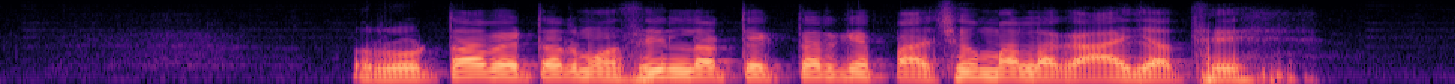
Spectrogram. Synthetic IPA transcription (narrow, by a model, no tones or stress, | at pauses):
ɾoːʈabeːʈəɾmɐsiːnləʈeːk̚ʈəɾkepaːt͡ʃʰomãlɐɡaːed͡ʒaːt̪ʰeː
